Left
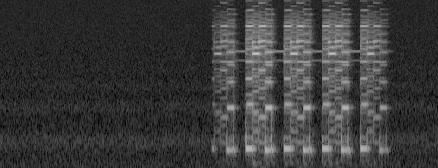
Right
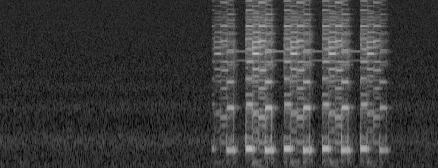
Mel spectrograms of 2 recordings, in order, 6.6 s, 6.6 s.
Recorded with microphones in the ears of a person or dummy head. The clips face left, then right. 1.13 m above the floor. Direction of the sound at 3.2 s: Centre (ahead or behind).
